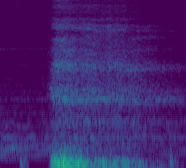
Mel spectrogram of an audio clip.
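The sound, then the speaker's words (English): A deep breath, ending in a long, loud, breathy exhale that swells suddenly and then slowly fades. “let's take a deep breath.”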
